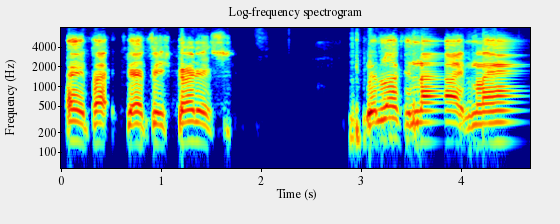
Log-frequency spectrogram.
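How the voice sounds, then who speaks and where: A man's voice: medium pitch, level tone, takes it slowly. A laid-back man chatting casually while fishing from a riverbank, his voice coming through a choppy livestream that keeps dropping out. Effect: choppy, dropping livestream audio. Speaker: angler streaming live. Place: riverbank outdoors. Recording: dull lo-fi dry stream audio.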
